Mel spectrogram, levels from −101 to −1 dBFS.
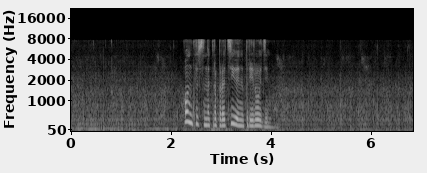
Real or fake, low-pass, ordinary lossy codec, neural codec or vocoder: fake; none; none; codec, 16 kHz, 4.8 kbps, FACodec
